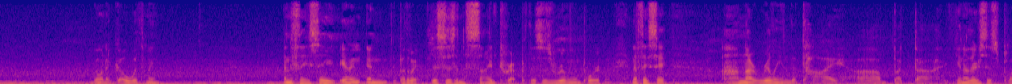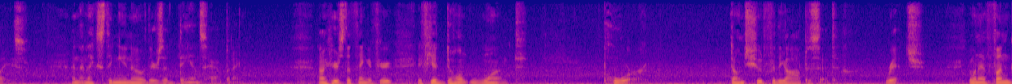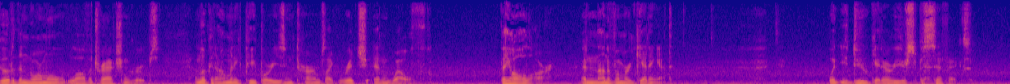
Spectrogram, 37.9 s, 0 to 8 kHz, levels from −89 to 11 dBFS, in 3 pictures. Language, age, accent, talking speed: English, 40-59, American, 175 wpm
